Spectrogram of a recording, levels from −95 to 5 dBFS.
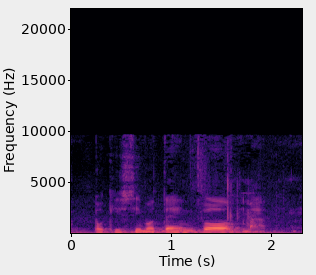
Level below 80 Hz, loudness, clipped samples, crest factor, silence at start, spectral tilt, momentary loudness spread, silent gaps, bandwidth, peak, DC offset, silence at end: -56 dBFS; -32 LUFS; under 0.1%; 18 dB; 0 s; -7.5 dB/octave; 14 LU; none; 10 kHz; -16 dBFS; under 0.1%; 0 s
